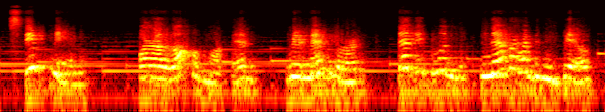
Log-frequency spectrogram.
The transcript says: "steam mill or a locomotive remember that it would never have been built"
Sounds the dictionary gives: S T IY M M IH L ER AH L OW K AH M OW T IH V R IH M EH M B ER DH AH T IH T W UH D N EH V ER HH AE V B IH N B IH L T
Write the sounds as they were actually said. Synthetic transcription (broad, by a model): S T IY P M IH N ER AH L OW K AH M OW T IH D R IH M EH M B ER DH AH T IH T W UH D N EH V ER HH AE V B IH N B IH L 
